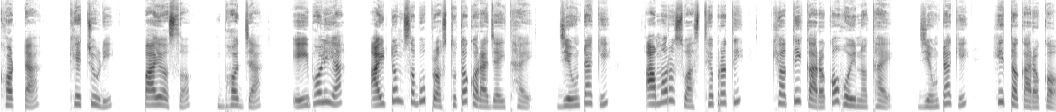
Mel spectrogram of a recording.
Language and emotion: Odia, neutral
